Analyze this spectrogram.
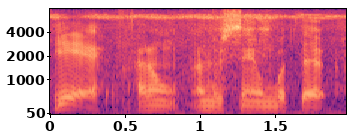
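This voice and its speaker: Male camera operator, creaky mid-range voice, casual chat over faint cricket noise. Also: mid-range voice, fairly even intonation, moderate pace, darkish tone, low-quality recording. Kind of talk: casual chat during a ghost hunt.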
